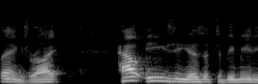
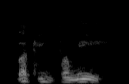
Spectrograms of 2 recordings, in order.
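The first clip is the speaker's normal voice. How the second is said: put-on child's whisper, much quieter; 15 dB quieter than usual. Telling an audience about a client's child, quoting the kid's whisper. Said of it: "and he's whispering".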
